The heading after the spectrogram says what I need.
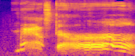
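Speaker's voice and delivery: very high, soft, gobbling creature voice. Game master voicing a figure as it runs past the players: gobbly voice. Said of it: "in this gobbly voice".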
